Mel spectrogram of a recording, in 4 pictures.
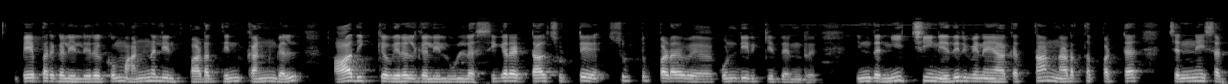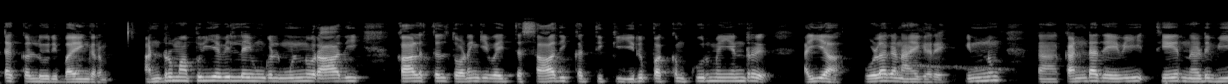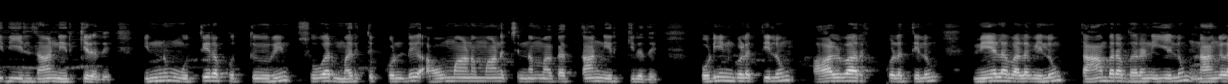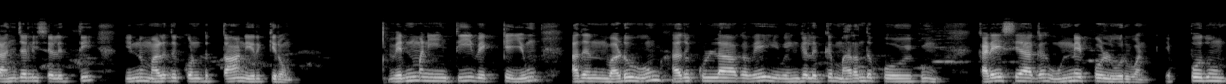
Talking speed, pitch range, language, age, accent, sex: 90 wpm, 135-160 Hz, Tamil, 20-39, native, male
